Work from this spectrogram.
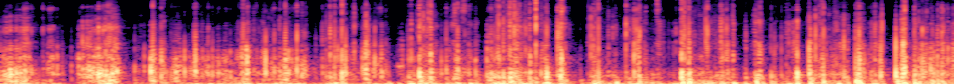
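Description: Long acrylic nails scratch quickly and repeatedly across a black crocodile-embossed leather purse. The result is a dense, continuous run of dry, rasping scrapes with a heavy low rumble and little bright edge.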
